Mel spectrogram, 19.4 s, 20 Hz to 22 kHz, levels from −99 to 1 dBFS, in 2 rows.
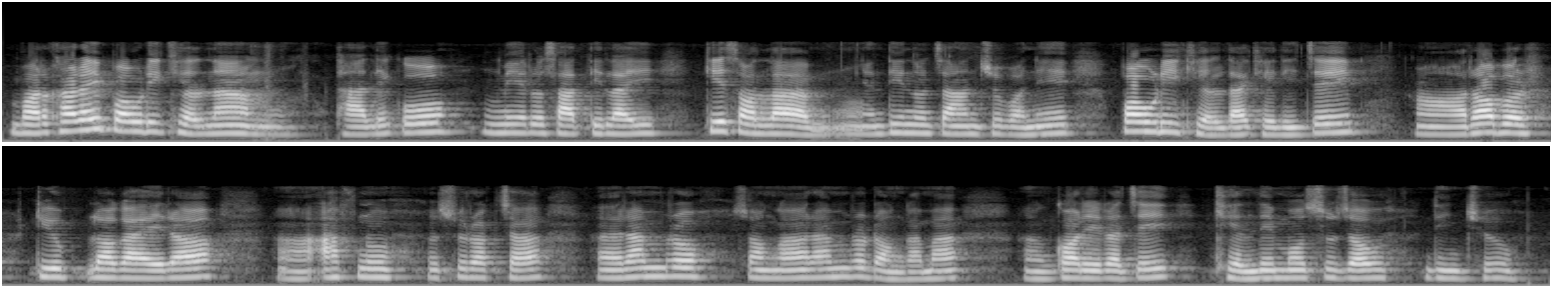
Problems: constant background noise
